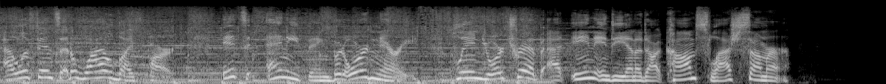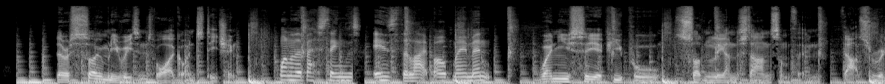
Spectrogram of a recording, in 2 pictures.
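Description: Nothing technically wrong can be heard anywhere in this audio. It carries no audible fault at any point and needs no correction.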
